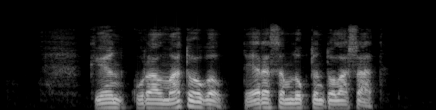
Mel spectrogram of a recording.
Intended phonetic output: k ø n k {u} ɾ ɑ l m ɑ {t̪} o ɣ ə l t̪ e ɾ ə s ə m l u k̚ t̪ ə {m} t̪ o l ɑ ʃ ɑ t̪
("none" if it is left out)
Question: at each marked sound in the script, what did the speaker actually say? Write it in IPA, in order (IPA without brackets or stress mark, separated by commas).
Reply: u, t̪, n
